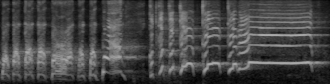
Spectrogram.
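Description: A man speaks on a stage through a small microphone.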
